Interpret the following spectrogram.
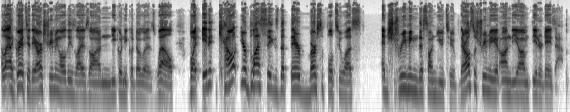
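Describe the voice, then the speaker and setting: A man with a somewhat high, bright, sharp-edged voice chats casually on a podcast. He stammers as he starts his sentences and talks bluntly, with the odd curse. The sound is close and dry. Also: lively intonation, moderate pace, no room sound. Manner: stammering restarts, blunt and swearing. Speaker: podcast co-host.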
